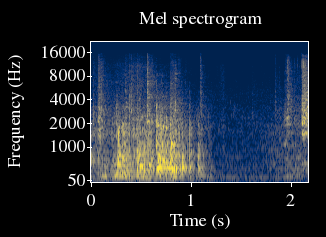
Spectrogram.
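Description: A loud scraping rustle lasting about a second, followed by a few light clicks and knocks.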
